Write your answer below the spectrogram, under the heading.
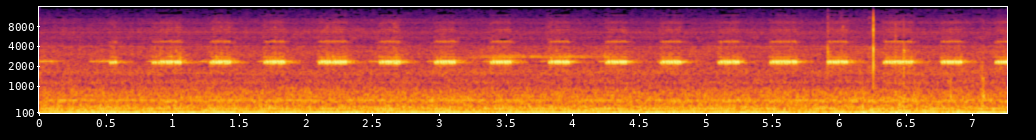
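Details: Calling male Fulton's tree cricket (Oecanthus fultoni) giving a steady series of clear, high-pitched chirps, about two or three per second, each short pulse evenly spaced, over a low background hum, with a brief click near the end.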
